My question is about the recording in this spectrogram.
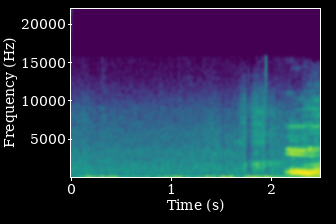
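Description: Air buffeting a microphone: a loud, uneven low rumble with almost nothing above the bass.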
